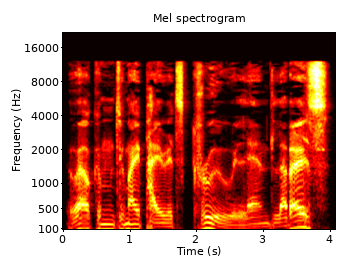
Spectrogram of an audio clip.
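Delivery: slow, drawn-out pirate greeting. Acted. Animatronic fox greeting the narrator, slow pirate voice. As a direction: greet like an old robotic pirate, slowly. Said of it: "repeating his skit to me slowly".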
